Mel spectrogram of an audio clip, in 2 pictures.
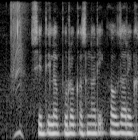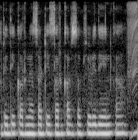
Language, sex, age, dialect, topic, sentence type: Marathi, male, 25-30, Varhadi, agriculture, question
